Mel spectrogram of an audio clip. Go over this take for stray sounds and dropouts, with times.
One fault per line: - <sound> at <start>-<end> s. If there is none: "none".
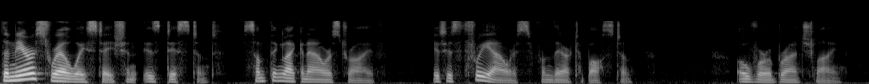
none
